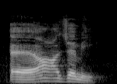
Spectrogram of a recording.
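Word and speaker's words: ءأعجمي: يبقى بسهل الهمزة بين الهمزة وأصل حركتها. وإحنا عندنا ثلاث كلمات تانية يضافوا الكلمة ديت لينا فيهم وجه تسهيل في بعض طرق حفص اللي هم الله الآن الذكرين. خلاص يبقى نطقها الصحيح ايه؟ أعجمي أعجمي أعجمي.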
